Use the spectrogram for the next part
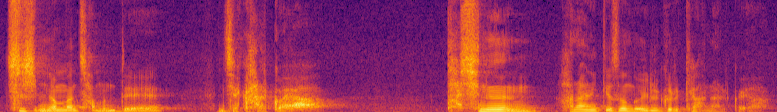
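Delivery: gentle near-whisper of encouragement; soft whisper. Acted. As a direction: whisper hope to the weary exiles. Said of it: "희망을 불어넣어준다 이거예요".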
